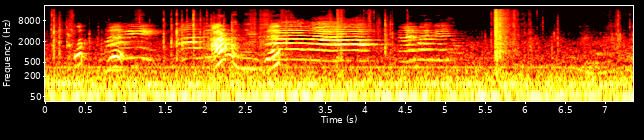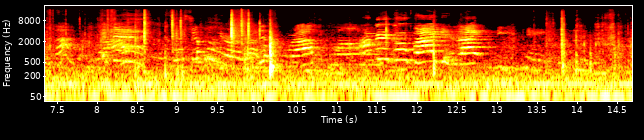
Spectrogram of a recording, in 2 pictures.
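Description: A young girl's high voice chattering and calling out without clear words, with one long held sing-song call about three seconds in. A few sharp knocks, the loudest about ten seconds in, and a steady low hum run underneath.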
